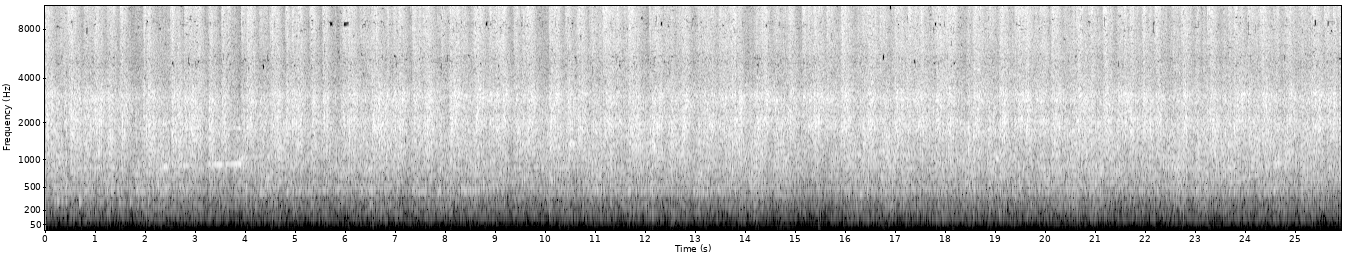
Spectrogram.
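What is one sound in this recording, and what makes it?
A large crowd chatters and cheers loudly in a big echoing hall.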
